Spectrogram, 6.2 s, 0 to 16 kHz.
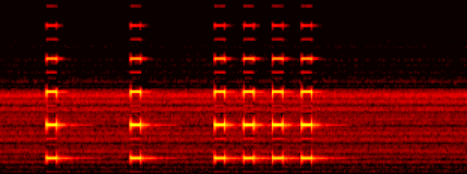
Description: Beep code, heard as beeps from a small speaker, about 1500 Hz, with room echo. 1-1-4. In Phoenix BIOS tables: BIOS ROM checksum failure.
